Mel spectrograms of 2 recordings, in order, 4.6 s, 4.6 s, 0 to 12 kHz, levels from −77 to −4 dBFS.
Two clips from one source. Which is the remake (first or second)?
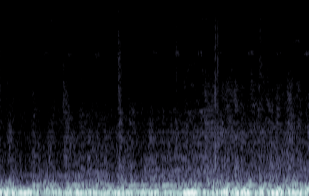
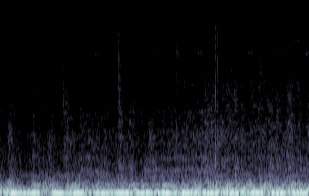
first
